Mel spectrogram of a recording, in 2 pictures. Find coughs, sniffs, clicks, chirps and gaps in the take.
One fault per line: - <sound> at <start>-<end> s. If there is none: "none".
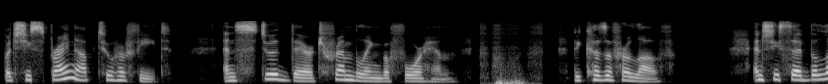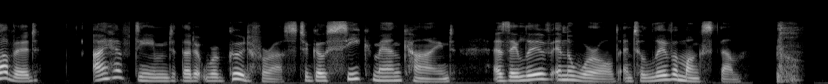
- breath at 4.8-5.4 s
- cough at 16.0-16.3 s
